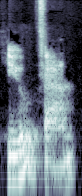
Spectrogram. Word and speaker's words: Hieu Pham: The way that my family calls me, the way it's pronounced in Vietnamese is Hieu Pham.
